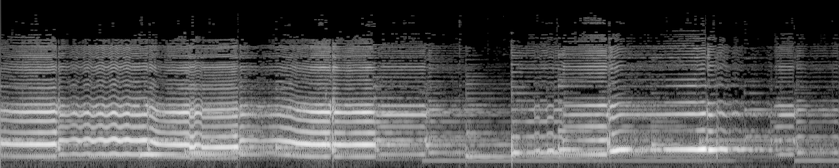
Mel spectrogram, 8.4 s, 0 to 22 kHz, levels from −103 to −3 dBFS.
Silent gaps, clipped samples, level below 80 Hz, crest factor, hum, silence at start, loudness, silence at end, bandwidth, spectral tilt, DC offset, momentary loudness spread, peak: none; under 0.1%; -72 dBFS; 16 dB; none; 0 s; -18 LUFS; 0 s; 9.2 kHz; -3.5 dB/octave; under 0.1%; 18 LU; -2 dBFS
